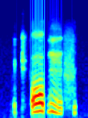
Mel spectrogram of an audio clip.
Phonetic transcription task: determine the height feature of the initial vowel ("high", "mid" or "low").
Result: mid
